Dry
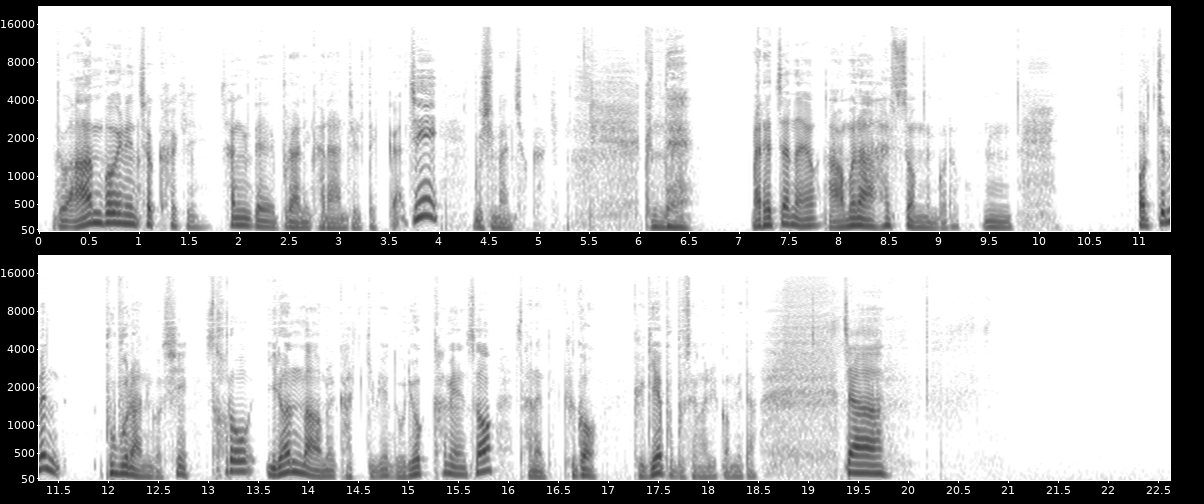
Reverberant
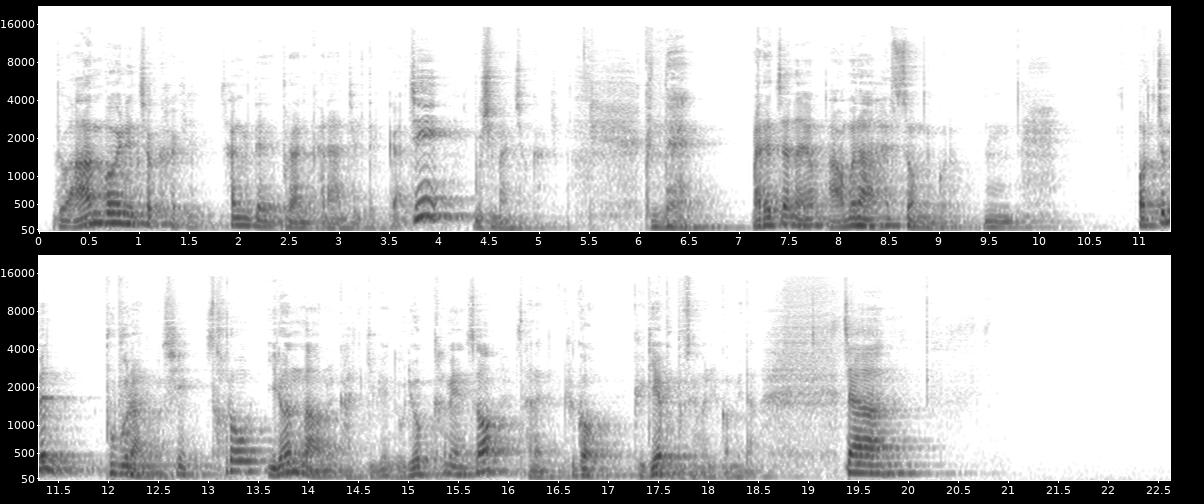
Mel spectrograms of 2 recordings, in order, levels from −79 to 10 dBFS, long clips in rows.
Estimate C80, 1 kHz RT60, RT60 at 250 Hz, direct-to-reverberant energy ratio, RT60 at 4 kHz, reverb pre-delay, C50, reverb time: 12.5 dB, 0.90 s, 1.4 s, 5.5 dB, 0.55 s, 4 ms, 10.5 dB, 0.95 s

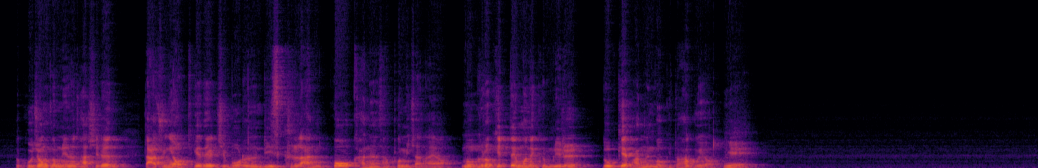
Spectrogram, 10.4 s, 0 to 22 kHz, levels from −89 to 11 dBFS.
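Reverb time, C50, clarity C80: 0.55 s, 9.5 dB, 13.5 dB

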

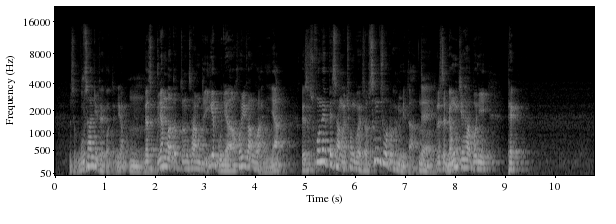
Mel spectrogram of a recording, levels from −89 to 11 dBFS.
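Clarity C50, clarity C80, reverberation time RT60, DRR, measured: 7.0 dB, 9.5 dB, 0.80 s, 2.0 dB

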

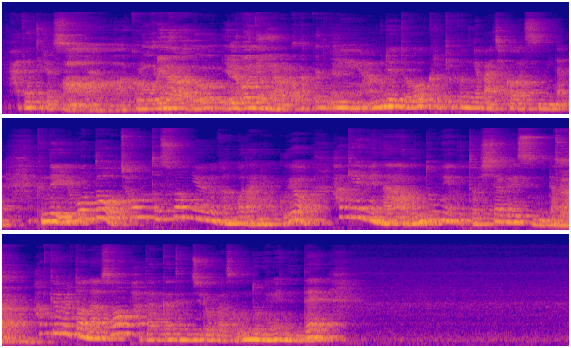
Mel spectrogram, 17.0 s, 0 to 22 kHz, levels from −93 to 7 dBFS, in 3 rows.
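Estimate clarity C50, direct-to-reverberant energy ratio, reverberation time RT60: 1.5 dB, -3.0 dB, no single decay rate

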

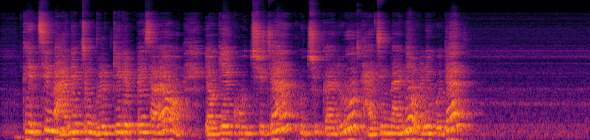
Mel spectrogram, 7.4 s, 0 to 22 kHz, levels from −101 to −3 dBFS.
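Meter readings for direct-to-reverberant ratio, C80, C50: -6.5 dB, 10.0 dB, 6.0 dB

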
